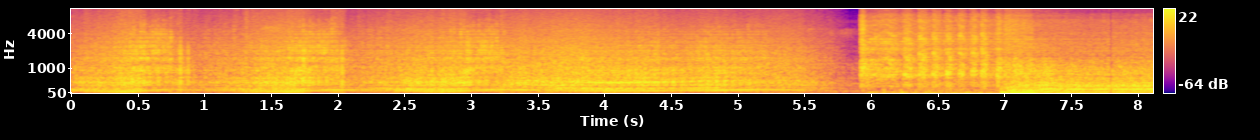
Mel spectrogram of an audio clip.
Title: How to fix an exhaust leak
